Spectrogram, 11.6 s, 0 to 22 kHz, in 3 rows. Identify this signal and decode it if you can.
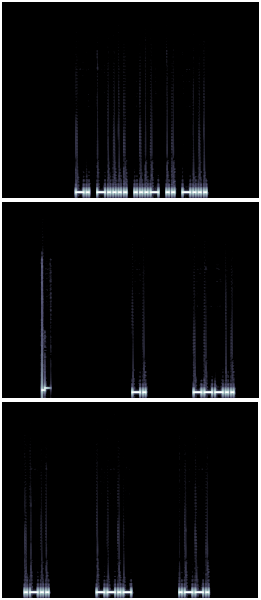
Morse code, heard as a keyed tone, about 32 wpm, spaced as for 16 wpm, 700 Hz. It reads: N6VIB N8LQP
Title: USA Call Signs - 5 Characters - 6x Character Spacing - 30wpm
